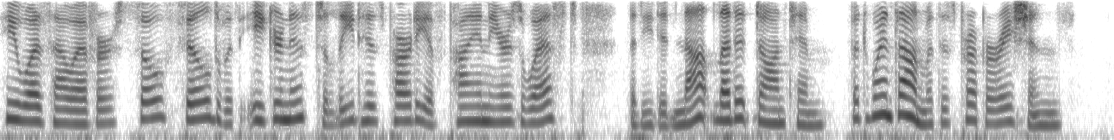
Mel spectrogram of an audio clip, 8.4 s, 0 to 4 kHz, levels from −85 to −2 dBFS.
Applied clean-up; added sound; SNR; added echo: none; none; none; none.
